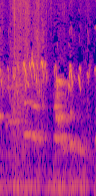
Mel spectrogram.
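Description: Backyard chickens clucking while foraging on leaf litter mixed with rabbit droppings: several short, overlapping clucks and murmurs arrive in quick bursts, close by and fairly soft, with no talk.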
